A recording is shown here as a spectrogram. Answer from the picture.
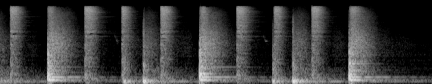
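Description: Drum kit playing a simple beat: bass drum and snare under a steady hi-hat played evenly, with no accents. The beat stops just before the end.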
